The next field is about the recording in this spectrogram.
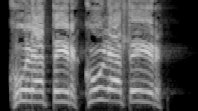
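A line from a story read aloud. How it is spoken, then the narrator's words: Shouting. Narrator (Russian): Заорал вождь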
